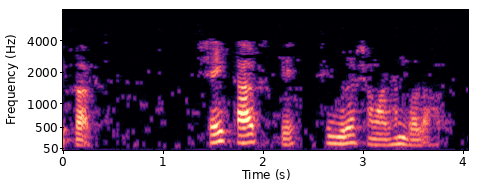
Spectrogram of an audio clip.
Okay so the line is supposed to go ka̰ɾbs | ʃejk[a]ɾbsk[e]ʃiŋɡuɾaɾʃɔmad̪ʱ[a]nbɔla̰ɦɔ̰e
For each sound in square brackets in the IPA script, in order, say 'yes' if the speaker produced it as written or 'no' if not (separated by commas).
yes, yes, yes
